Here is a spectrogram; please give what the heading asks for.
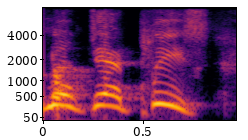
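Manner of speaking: high, urgent retold begging; pleading child. Retold child begging dad to check scalp.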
